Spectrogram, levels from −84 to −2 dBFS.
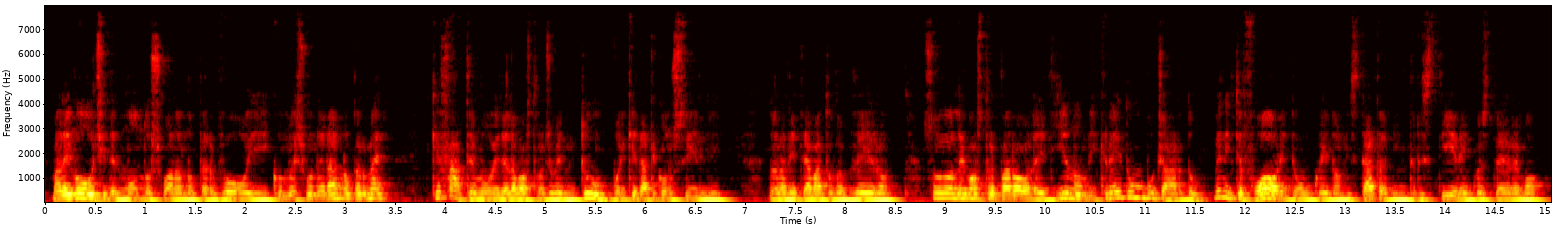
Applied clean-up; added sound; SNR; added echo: none; none; none; reverberation time 0.4 s.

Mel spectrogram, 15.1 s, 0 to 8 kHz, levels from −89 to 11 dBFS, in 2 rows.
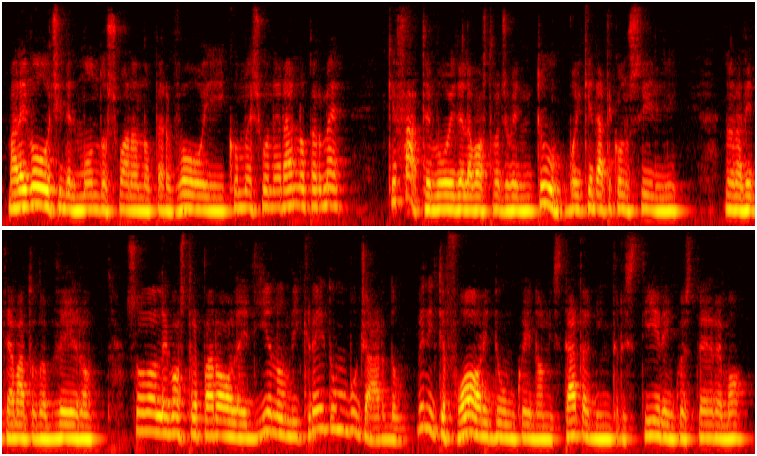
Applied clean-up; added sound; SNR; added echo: none; none; none; none.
